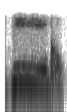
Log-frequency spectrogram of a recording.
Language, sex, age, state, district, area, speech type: Urdu, male, 18-30, Delhi, Central Delhi, urban, conversation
